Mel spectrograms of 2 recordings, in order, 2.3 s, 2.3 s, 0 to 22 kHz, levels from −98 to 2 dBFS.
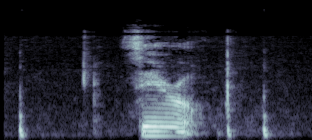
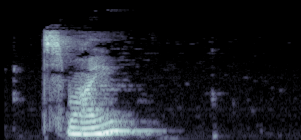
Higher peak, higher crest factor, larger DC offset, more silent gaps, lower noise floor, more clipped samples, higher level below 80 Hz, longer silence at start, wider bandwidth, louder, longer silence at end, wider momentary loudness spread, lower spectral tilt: about the same, -2 dBFS vs -2 dBFS; about the same, 18 dB vs 16 dB; neither; neither; second, -41 dBFS vs -74 dBFS; neither; second, -66 dBFS vs -56 dBFS; second, 0.15 s vs 0.3 s; about the same, 9.4 kHz vs 9.4 kHz; second, -19 LUFS vs -14 LUFS; second, 0.35 s vs 1.1 s; first, 22 LU vs 7 LU; about the same, -4.5 dB/octave vs -4.5 dB/octave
